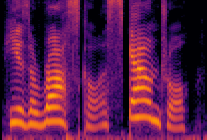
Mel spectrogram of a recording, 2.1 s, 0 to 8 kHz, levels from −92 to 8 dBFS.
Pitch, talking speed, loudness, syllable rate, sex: 250 Hz, 175 wpm, -16 LUFS, 4.4 syllables/s, female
